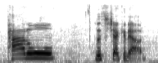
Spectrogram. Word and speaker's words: padel: And no one can quite figure out how to pronounce it. Padell, paddle.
